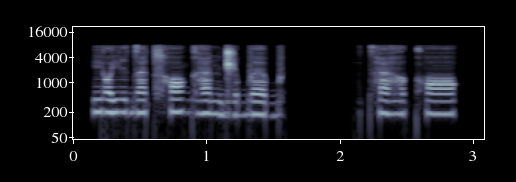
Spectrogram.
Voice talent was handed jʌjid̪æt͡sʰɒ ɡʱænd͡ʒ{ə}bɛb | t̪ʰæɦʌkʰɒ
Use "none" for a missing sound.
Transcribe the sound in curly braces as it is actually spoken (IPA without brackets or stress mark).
ə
